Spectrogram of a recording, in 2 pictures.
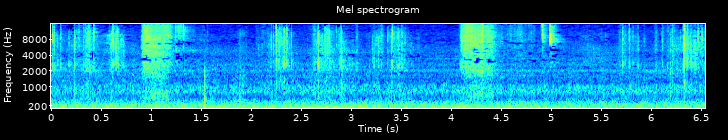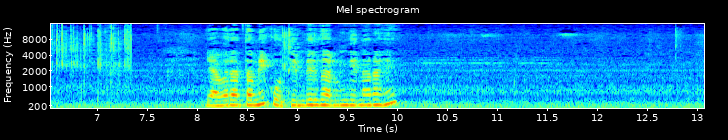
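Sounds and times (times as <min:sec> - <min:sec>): crisp noodles rustling and crackling: 0:00.0 - 0:01.2, 0:02.1 - 0:04.2, 0:05.7 - 0:07.4.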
